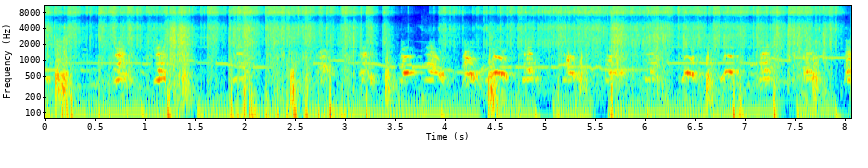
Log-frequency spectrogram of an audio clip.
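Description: A dog barks and yips repeatedly, close and agitated, at firecrackers being set off during a birthday celebration, with people talking over the commotion throughout.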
